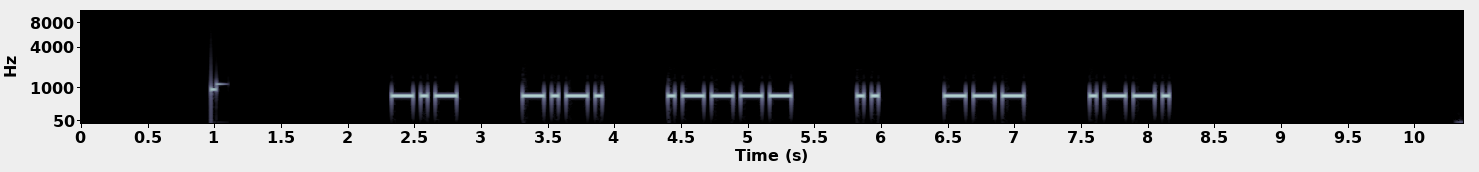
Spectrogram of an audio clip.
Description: Morse code, heard as a keyed tone, about 23 wpm, spaced as for 13 wpm, 700 Hz. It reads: KC1IOP
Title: USA Call Signs - 3x Character Spacing - 22wpm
